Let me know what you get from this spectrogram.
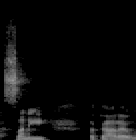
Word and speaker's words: Sonni Abatta: And then on Instagram at Sonni Abatta, which is spelled S O N N I A B A T T A.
